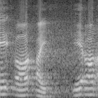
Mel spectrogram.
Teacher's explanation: ए और आई का उच्चारण स्थान कंठ तालु से होगा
